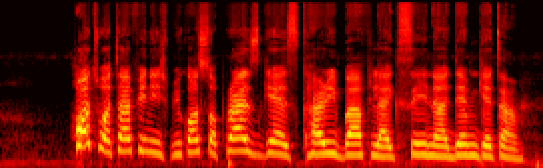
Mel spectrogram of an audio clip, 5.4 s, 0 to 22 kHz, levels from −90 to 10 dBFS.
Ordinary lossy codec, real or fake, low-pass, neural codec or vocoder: none; real; none; none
